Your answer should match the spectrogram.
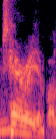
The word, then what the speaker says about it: Terriermon: Terriermon, like terrier, like the dog.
